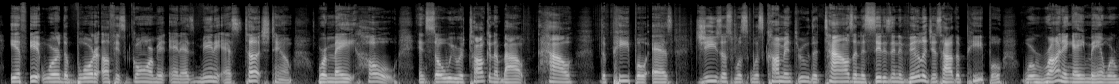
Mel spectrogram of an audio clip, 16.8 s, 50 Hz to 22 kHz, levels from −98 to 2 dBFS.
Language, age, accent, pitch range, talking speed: English, 40-59, American, 160-185 Hz, 170 wpm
